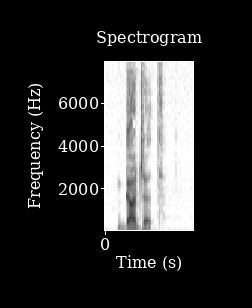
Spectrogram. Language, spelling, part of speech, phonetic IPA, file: Polish, gadżet, noun, [ˈɡad͡ʒɛt], Pl-gadżet.ogg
